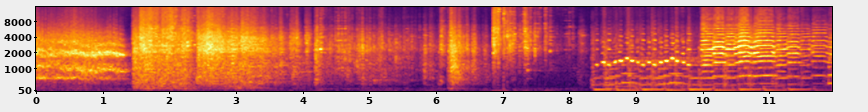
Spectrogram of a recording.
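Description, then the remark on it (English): A car's tires squeal loudly in a long, wavering skid as it swings around a corner, with rough crunching noise mixed in, before lively music takes over. “And there's someone I know from the Justice Department just coming around the corner in his car.”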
